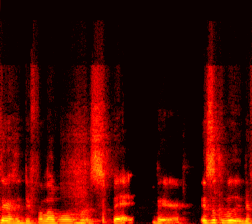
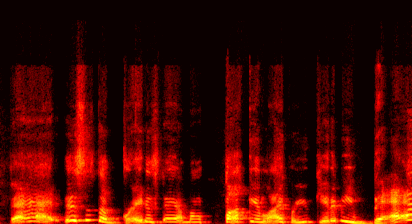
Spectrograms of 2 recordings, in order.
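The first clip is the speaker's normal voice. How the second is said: high, loud, laughing-crying outburst; re-living the overjoyed phone call to a best friend, laughing through tears; elated disbelief; 5 semitones higher, 4 dB louder than usual. Retold or imitated. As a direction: burst out half laughing, half sobbing. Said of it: "broke down sobbing".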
